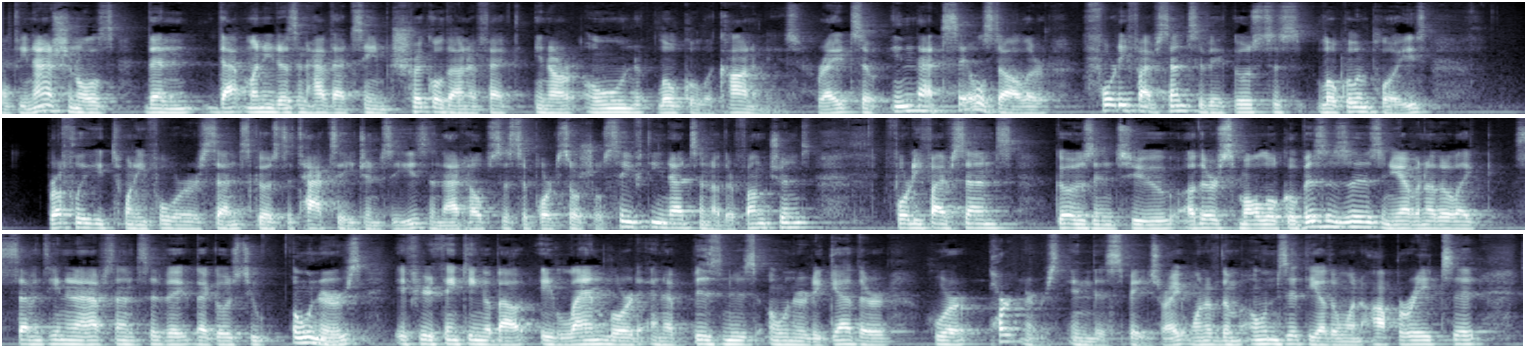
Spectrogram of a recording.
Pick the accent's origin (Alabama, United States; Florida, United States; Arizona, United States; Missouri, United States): Florida, United States; Miami; I grew up in Miami. Miami is a super late night town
